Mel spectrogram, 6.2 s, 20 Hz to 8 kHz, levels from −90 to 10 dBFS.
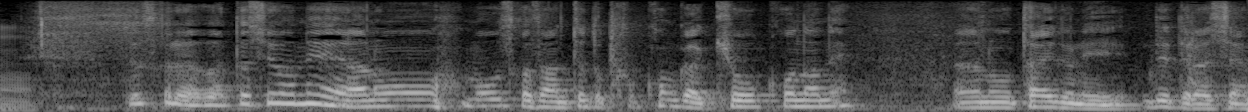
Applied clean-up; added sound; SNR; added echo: none; none; none; none.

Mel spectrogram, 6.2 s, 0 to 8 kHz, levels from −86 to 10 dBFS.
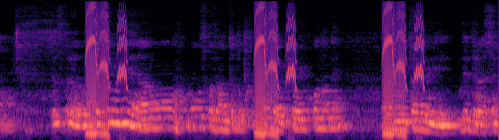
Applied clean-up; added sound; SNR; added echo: none; Animal; 5 dB; reverberation time 0.5 s.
